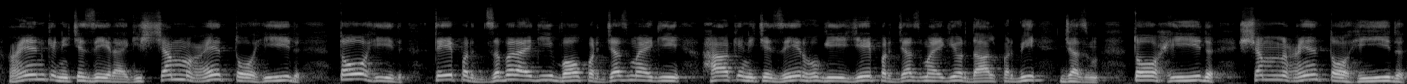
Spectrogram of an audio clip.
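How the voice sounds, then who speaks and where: This is a man from Pakistan, his voice a little mellow and pitched fairly high. Explaining textbook exercises in a school language class, he takes his time and breaks words down into their individual sounds.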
